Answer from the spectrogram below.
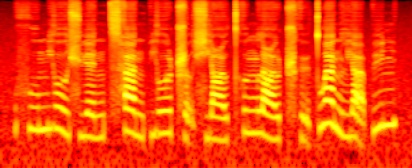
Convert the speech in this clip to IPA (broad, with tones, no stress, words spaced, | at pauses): fu˦mjo˥˨ʊ̯ɕɥɛ˨˦n t͡sʰa˥˨npjo˦ʊ̯ʈ͡ʂɤ̰˨˩ ɕjɑ˨˦ʊ̯t̪ʰʊ˦ŋlɑ˨˦ʊ̯ʈ͡ʂʰɻ̩˨˩ t̪wa˥˨nljä̰˨˩py˦n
